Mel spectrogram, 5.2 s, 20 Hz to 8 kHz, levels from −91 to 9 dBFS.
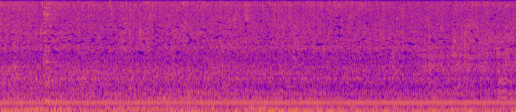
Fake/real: real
